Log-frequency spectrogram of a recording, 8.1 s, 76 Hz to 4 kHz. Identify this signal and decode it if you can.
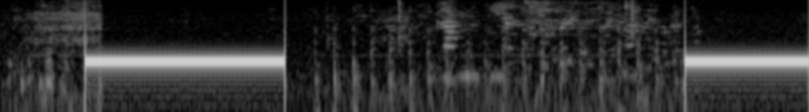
Ringback tone (North America), 440 + 480 Hz.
